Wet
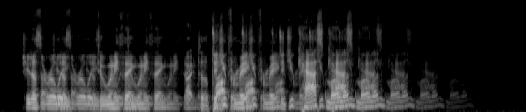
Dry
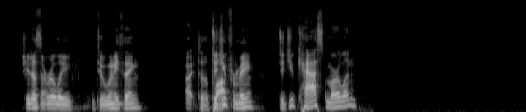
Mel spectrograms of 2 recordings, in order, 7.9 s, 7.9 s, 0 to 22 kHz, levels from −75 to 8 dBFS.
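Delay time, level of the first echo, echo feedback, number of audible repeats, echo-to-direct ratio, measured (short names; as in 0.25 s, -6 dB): 0.446 s, -4.5 dB, 28%, 3, -4.0 dB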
